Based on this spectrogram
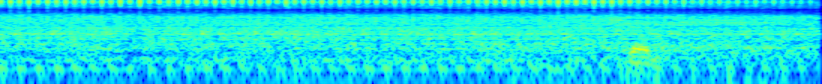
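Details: Honda Vario Techno (Vartech) scooter after refitting the repainted original exhaust, air felt near joint is only the cooling fan: quiet, even idle with soft steady patter and fan hiss, no ticking or exhaust puffing; normal idle, no leak.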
